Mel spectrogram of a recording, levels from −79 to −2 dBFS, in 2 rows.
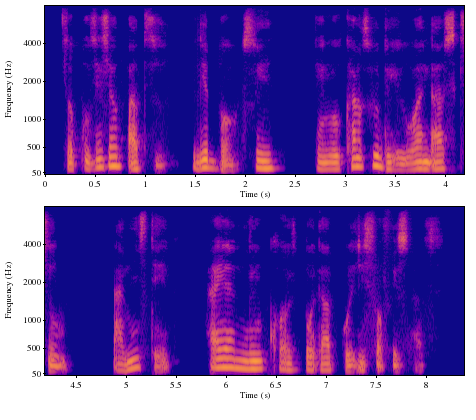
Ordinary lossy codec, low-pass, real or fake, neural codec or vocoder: none; none; fake; codec, 16 kHz, 1 kbps, FreqCodec, larger model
